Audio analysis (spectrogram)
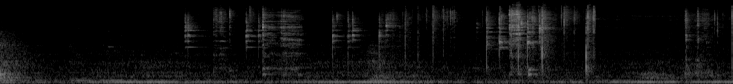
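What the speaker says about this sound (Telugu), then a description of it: "ముందుగా స్టవ్ వెలిగించుకొని కడాయి పెట్టుకొని అందులోకి ఒక 3 టేబుల్ స్పూన్ల ఆయిల్ వేసుకుందామండి." A metal spoon clinks and scrapes repeatedly against a kadai set on a lit stove while oil is added, in bright irregular bursts over a low steady hum.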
